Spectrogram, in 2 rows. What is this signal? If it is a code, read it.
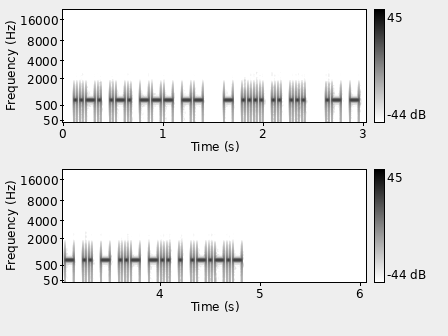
Morse code, heard as a keyed tone, about 40 wpm, 700 Hz. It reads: FROM THIS ATTITUDE.
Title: Sentences from Top 1300 Words 40wpm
